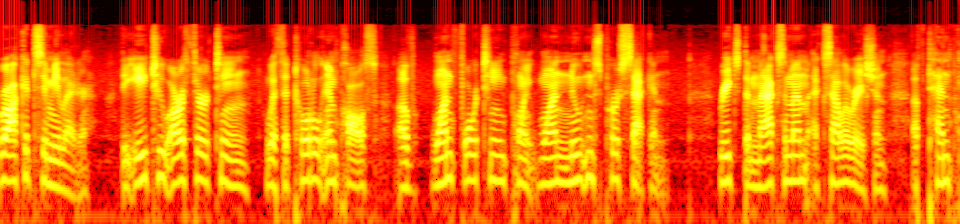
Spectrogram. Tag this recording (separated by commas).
Speech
